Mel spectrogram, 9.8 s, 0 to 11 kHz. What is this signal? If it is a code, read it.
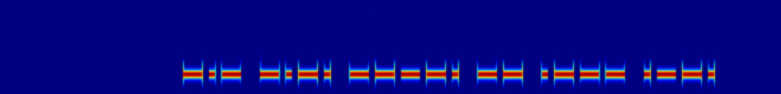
Morse code, heard as a keyed tone, about 15 wpm, 700 Hz. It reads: KC9MJP
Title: USA Call Signs - 6 Characters - Repeated 2x - 15wpm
